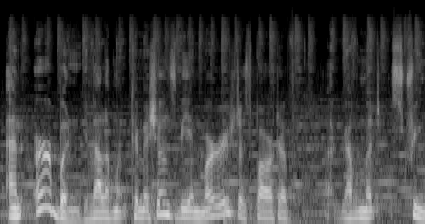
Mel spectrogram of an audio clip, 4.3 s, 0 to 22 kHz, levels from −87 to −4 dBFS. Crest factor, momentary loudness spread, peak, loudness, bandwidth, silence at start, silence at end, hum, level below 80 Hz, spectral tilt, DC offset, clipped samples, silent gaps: 16 dB; 10 LU; -10 dBFS; -27 LUFS; 16 kHz; 0 s; 0 s; none; -54 dBFS; -6.5 dB/octave; under 0.1%; under 0.1%; none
